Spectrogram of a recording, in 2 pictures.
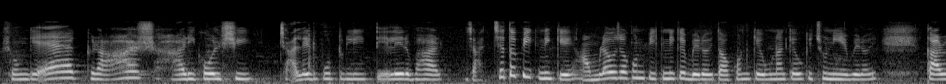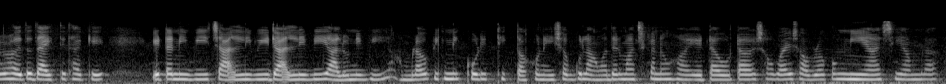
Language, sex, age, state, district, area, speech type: Bengali, female, 18-30, West Bengal, Birbhum, urban, spontaneous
